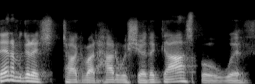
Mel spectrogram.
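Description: Against a quiet background, a man speaks at a fairly quick pace. He has an ordinary speaking voice with lively intonation. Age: 50s. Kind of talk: talk with slides. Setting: live stream.

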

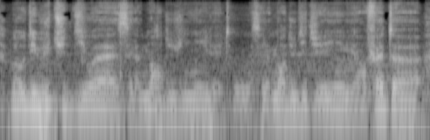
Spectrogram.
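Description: Talking at a very fast pace, a man uses a fairly high pitch. Audible room echo and noticeable background noise surround him. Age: 30s. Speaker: DJ and radio host. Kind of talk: interview.

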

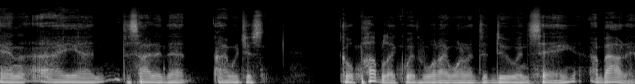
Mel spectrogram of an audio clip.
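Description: A man with an American accent speaks at a moderate pace, his very deep, low voice dark, mellow and somewhat breathy, with ordinary pitch variation. The recording is very clean, with a silent background. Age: 70s. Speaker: prank artist. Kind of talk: radio interview. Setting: studio.

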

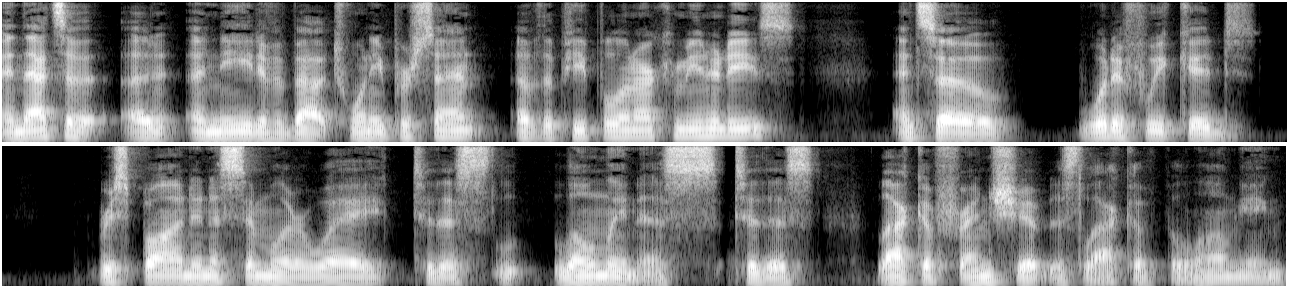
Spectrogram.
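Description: A plain, everyday voice, a man at medium pitch with fairly even intonation and a moderate pace, on a very clean recording with a silent background. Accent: American. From Western Massachusetts. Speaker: minister. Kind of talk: interview conversation.

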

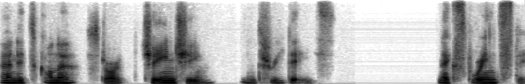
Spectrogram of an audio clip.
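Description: Very slowly, with long, frequent pauses, a woman speaks in a fairly low, somewhat breathy voice with monotone, flat intonation, the sound dry and close with no echo. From Switzerland. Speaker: Zen teacher. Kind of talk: dharma talk. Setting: meditation hall with live and online audience.

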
